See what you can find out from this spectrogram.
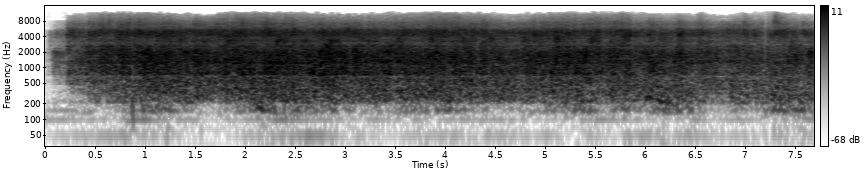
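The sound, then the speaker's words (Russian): Sustained applause from a large audience in a hall at a Vladimir Vysotsky concert, a dense, steady wash of many hands clapping that starts abruptly and holds at a loud, even level throughout, with no voices standing out. “Вы могли бы даже и не аплодировать, я бы понял, понравилось или нет.”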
